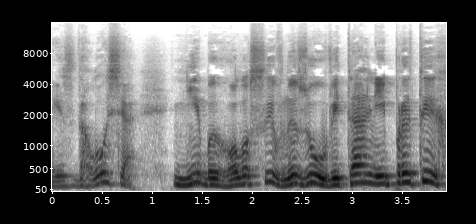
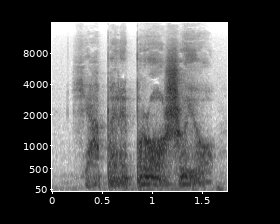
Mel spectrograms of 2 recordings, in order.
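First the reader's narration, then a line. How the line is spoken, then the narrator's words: Whisper. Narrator (Ukrainian): прошепотів він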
